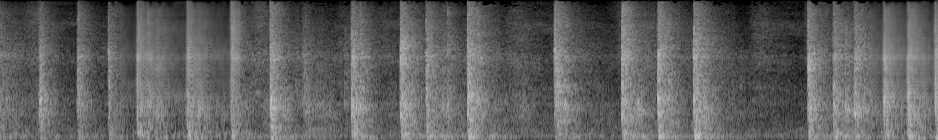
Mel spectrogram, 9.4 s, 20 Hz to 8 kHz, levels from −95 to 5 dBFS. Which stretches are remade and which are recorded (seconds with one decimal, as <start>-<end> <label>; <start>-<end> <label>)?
0.0-1.2 recorded; 1.2-2.4 remade; 2.4-8.7 recorded; 8.7-9.4 remade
